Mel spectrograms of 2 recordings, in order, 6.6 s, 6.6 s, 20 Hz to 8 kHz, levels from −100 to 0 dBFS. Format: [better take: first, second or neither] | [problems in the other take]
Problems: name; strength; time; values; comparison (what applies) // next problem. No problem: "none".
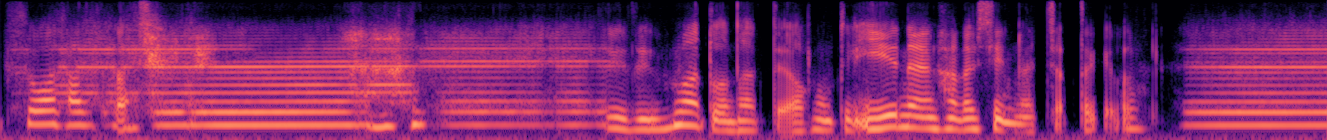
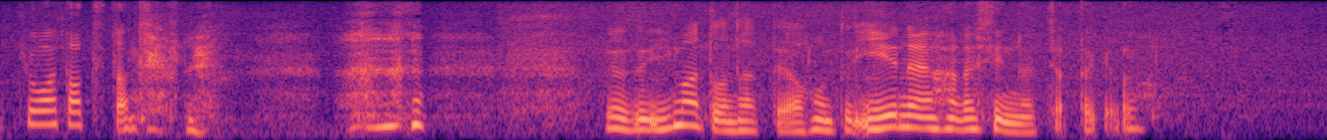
second | noise reduction (neural diffusion model UNIVERSE++)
